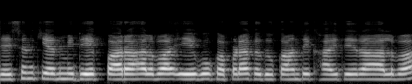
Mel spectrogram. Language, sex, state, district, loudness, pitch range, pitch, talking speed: Bhojpuri, female, Uttar Pradesh, Ghazipur, -14 LUFS, 235-245 Hz, 240 Hz, 220 wpm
